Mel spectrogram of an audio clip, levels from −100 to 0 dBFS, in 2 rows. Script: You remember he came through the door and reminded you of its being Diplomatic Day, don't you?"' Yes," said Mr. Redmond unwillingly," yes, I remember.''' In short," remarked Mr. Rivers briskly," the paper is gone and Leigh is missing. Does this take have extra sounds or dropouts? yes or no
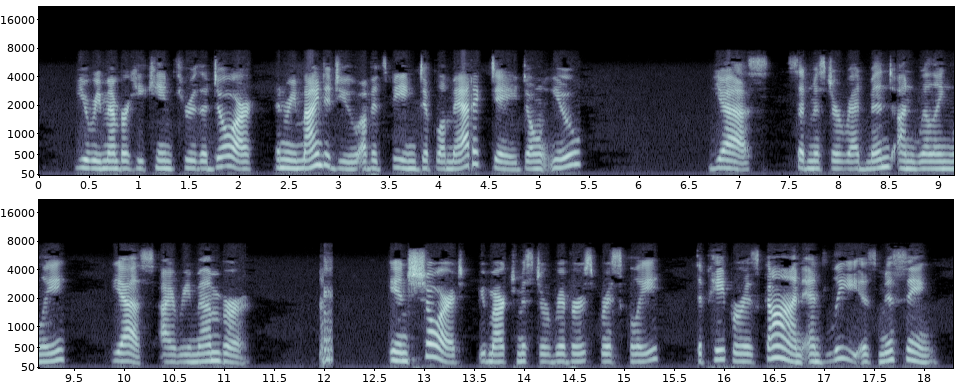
yes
